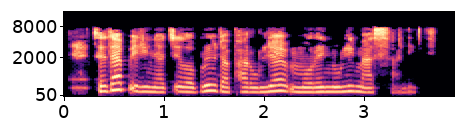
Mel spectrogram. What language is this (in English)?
Georgian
